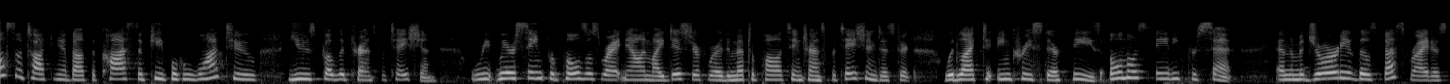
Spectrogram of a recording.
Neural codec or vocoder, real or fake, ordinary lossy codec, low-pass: codec, 16 kHz, 1 kbps, X-Codec, HuBERT features, trained on balanced general audio; fake; Opus, 16 kbps; 7.2 kHz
